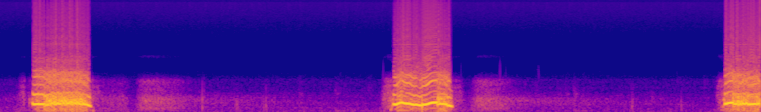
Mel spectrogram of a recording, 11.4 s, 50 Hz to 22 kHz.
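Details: Loud, harsh musical crowing on each inspiration, about 12 breaths a minute; tracheal stridor from a narrowed upper airway.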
